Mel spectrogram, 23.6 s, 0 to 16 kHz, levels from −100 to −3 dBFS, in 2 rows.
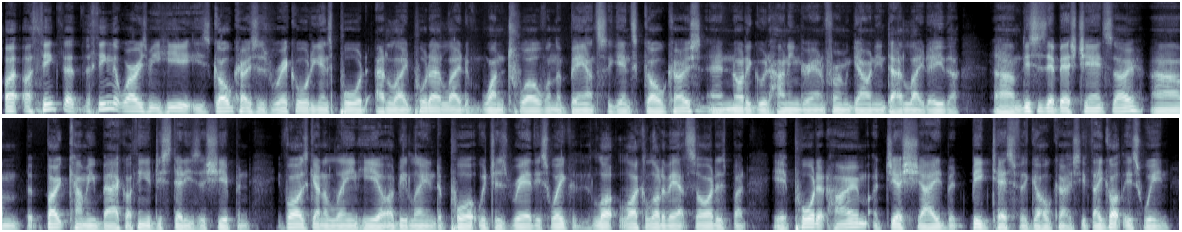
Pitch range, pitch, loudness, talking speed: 85-105 Hz, 90 Hz, -17 LUFS, 255 wpm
